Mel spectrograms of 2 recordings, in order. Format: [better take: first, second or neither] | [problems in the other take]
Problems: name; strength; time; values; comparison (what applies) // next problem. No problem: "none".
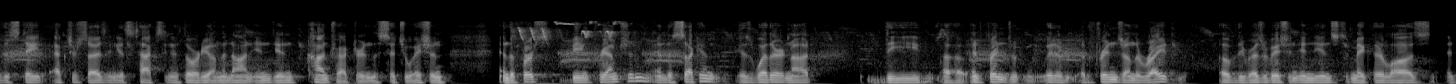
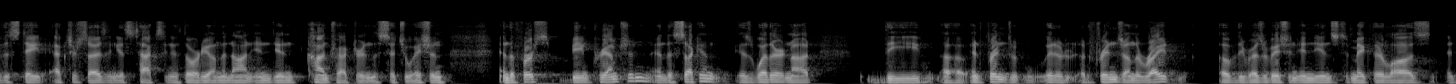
second | background sound (Chirp, tweet); 15 dB below the speech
